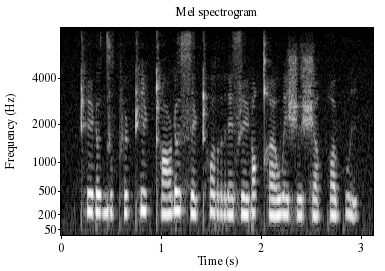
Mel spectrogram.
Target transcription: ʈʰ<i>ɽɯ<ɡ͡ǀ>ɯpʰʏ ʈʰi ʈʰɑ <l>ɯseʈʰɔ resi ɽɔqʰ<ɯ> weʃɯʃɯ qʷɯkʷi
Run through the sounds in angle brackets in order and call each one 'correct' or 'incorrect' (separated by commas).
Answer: correct, incorrect, incorrect, correct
